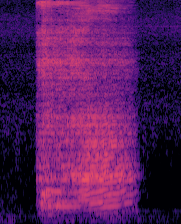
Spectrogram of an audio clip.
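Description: A single long, buzzy fart lasting a little over a second, its pitch wavering as it goes.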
